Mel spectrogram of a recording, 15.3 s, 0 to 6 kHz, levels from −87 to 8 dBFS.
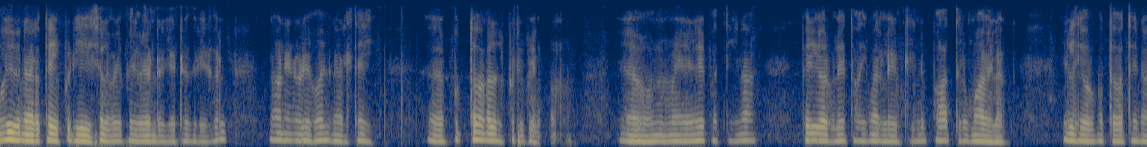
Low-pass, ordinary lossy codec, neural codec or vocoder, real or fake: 5.4 kHz; Opus, 16 kbps; vocoder, 22.05 kHz, 80 mel bands, Vocos; fake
